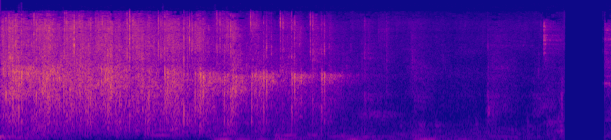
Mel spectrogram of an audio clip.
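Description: Audience applause for a co-presenter at a business presentation, dense clapping from a crowd, loud at first and gradually thinning out before cutting off abruptly.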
